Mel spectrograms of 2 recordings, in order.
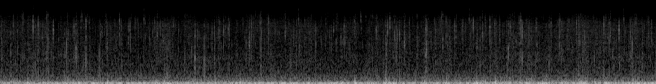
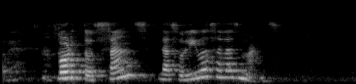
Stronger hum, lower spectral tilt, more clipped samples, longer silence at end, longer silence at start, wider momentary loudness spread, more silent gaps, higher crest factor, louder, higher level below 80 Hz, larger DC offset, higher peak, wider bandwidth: neither; about the same, -5 dB/octave vs -4 dB/octave; neither; second, 0 s vs 0.8 s; about the same, 0 s vs 0.05 s; second, 2 LU vs 11 LU; neither; second, 12 dB vs 22 dB; second, -32 LUFS vs -25 LUFS; first, -28 dBFS vs -74 dBFS; neither; second, -14 dBFS vs -4 dBFS; first, 13 kHz vs 7.8 kHz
